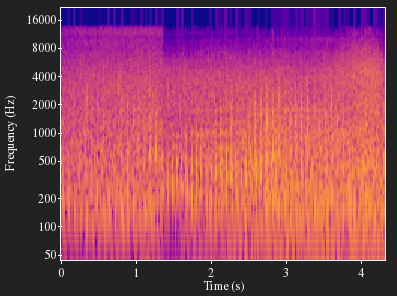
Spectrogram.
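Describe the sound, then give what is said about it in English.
An FBI helicopter flies overhead in the rain, shining its spotlight on a man in the water amid flaming boat wreckage, its rotor blades chopping in a steady, rapid thump with a loud engine whine, growing fuller and more intense after the first second or so. No one speaks. “The helicopter captures him in its spotlight, a tiny figure surrounded by flaming wreckage.”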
